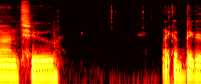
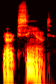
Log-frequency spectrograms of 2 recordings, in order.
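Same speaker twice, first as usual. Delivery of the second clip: whispered mutter under breath; muttering to self. Real, not acted. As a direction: mumble it to yourself, barely voiced. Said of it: "I'm muttering to myself".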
